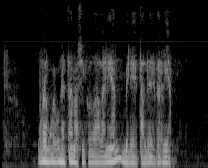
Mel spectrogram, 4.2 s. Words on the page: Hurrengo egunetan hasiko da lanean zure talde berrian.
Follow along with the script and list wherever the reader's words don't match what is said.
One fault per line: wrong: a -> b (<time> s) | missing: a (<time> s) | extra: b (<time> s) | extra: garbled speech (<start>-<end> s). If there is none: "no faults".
wrong: zure -> bere (2.5 s)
